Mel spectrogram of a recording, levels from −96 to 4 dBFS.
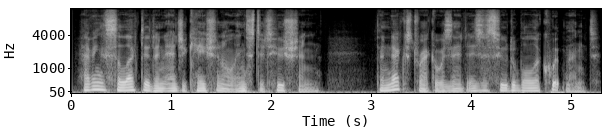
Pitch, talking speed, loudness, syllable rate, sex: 95 Hz, 135 wpm, -17 LUFS, 6.5 syllables/s, male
